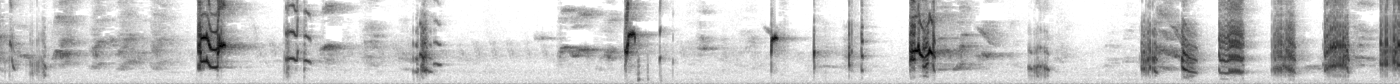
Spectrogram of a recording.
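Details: Rosy-faced lovebirds, a white-headed pallid opaline and a white-headed green opaline, give scattered shrill chirps and soft chatter, ending in a rapid run of five loud harsh chirps.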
